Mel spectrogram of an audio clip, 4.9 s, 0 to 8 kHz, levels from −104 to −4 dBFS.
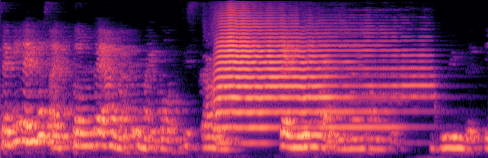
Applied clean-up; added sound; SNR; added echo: classical method WPE with log-MMSE.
